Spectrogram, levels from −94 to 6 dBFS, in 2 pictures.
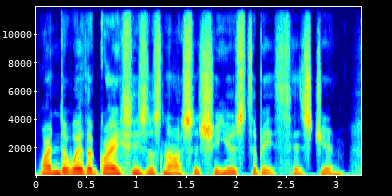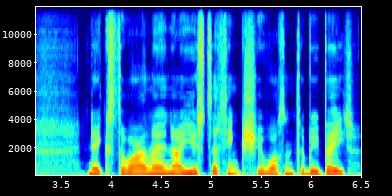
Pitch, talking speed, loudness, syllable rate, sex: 200 Hz, 220 wpm, -18 LUFS, 4.9 syllables/s, female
